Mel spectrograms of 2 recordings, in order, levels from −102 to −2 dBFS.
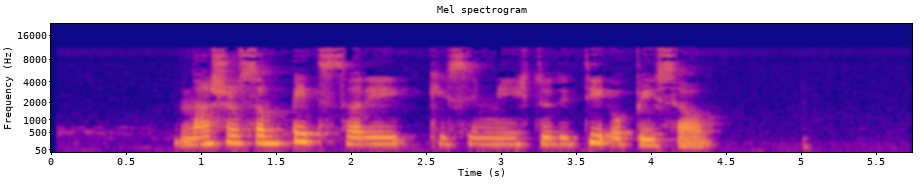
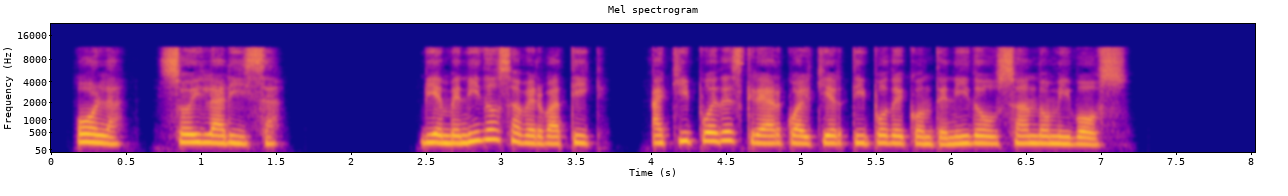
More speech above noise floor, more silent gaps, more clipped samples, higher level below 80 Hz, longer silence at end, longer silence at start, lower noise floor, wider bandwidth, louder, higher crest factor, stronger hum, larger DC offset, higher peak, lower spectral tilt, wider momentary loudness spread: second, 45 dB vs over 71 dB; second, none vs 1.69-2.40 s; neither; about the same, -64 dBFS vs -68 dBFS; first, 1.35 s vs 0.9 s; first, 0.8 s vs 0.2 s; second, -70 dBFS vs under -90 dBFS; about the same, 11.5 kHz vs 12 kHz; second, -26 LUFS vs -20 LUFS; about the same, 20 dB vs 16 dB; neither; neither; second, -8 dBFS vs -4 dBFS; about the same, -5 dB/octave vs -5 dB/octave; about the same, 10 LU vs 9 LU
